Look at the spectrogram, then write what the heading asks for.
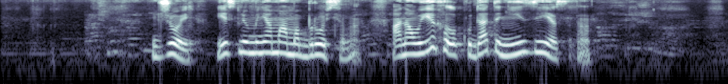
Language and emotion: Russian, neutral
